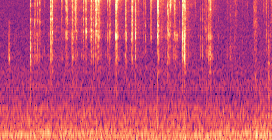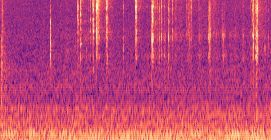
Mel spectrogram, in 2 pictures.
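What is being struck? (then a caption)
Painted bar soap shaved with a small metal blade. A small solid green bar of Palmolive soap painted with dark glitter paint is held in the hand and shaved along its edges with a small metal blade tool, with soap curls falling onto a marble surface. Quick, crisp scraping strokes come in bright, crackly bursts over a low steady hum, grouped at the start and again toward the end with a quieter stretch between.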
